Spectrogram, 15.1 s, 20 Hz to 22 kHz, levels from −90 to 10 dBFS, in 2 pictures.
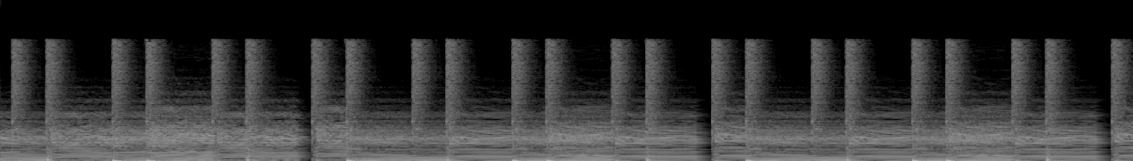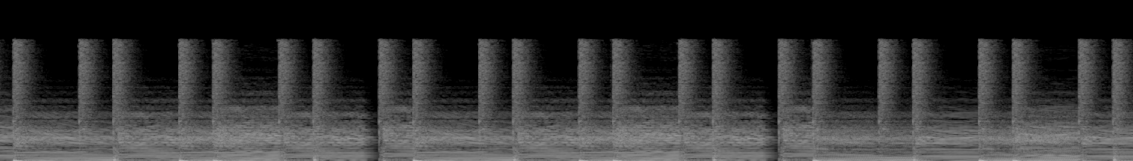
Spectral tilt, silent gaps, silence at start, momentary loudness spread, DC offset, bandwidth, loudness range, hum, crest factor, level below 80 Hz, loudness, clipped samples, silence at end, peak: -3.5 dB/octave; none; 0 s; 4 LU; under 0.1%; 17 kHz; 1 LU; none; 18 dB; -38 dBFS; -29 LUFS; under 0.1%; 0 s; -12 dBFS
